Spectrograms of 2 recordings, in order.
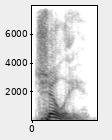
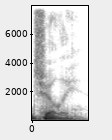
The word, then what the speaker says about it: Chile: We were walking in Chile, her and I, together. Okay? And she kept calling it Chile. And I started to think, how beautiful is that versus the way the Americans say it? Chile.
